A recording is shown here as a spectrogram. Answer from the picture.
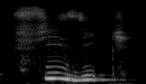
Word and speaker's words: physique: Et enfin, la lettre I et la lettre Y font le son /i/. C'est un i assez long, le même i qu'on retrouve dans"cheese" en anglais par exemple. On va le retrouver dans des mots comme Paris ou bien un lycée. On peut même avoir les deux dans le même mot. Par exemple, avec le mot physique.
